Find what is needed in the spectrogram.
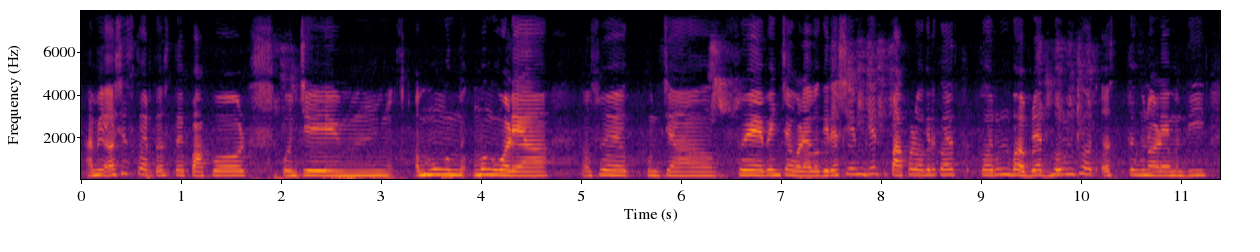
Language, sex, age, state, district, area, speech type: Marathi, female, 30-45, Maharashtra, Nagpur, rural, spontaneous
